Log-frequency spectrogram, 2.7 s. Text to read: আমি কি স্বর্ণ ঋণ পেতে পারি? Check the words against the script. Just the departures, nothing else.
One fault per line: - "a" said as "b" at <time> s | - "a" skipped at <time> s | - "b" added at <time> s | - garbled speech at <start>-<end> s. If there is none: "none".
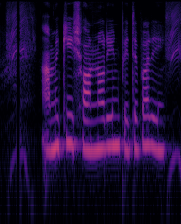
none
